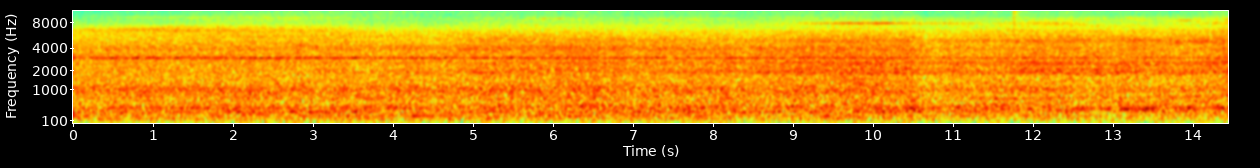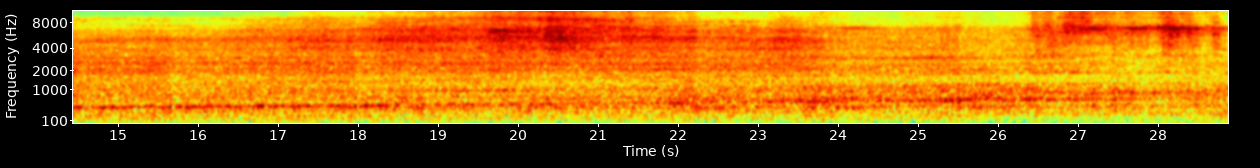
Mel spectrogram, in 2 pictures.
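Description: E5 series Shinkansen pulling out along the platform: a steady rumble of wheels on rail, with a traction-motor whine that slowly rises in pitch as the train gathers speed.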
